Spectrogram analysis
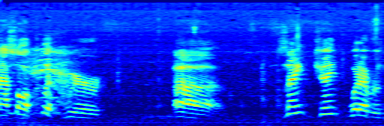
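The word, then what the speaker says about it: Cenk: And I saw a clip where Jink, whatever his name is. Okay? It's not pronounced the way it's spelled. It's spelled Sink, but that's not what it is.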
